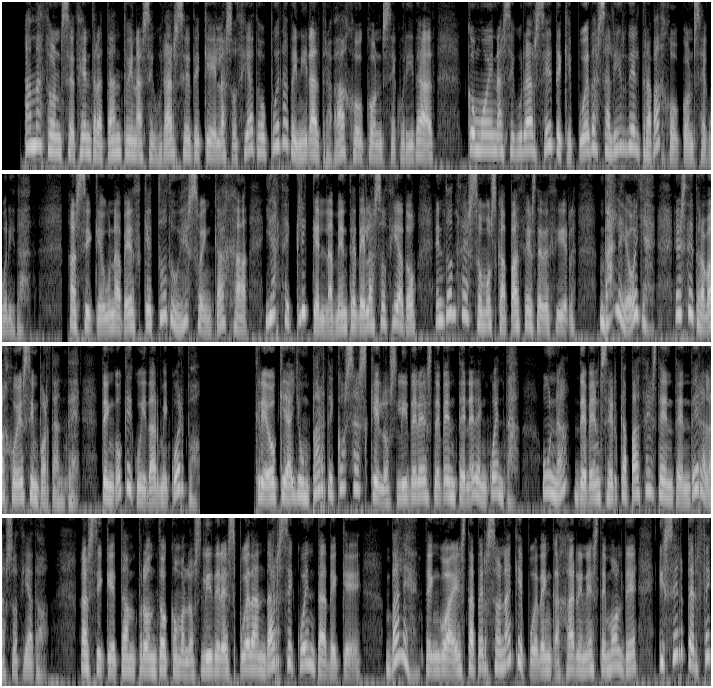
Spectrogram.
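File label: spanish elearning, Spanisch - Kastilisch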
